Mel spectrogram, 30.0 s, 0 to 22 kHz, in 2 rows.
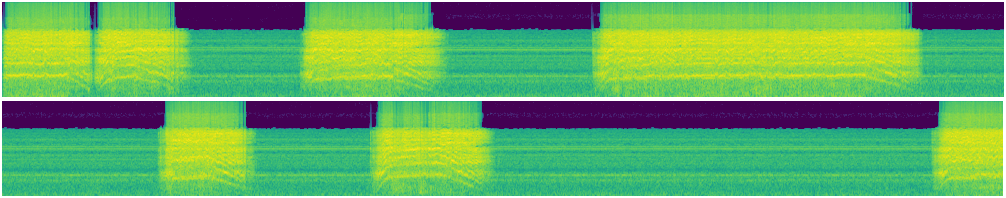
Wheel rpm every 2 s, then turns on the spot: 170, 30, 90, 30, 50, 200, 150, 10, 20, 30, 80, 20, 0, 0, 40.
14-16 18-20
